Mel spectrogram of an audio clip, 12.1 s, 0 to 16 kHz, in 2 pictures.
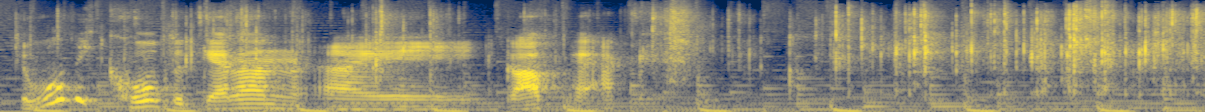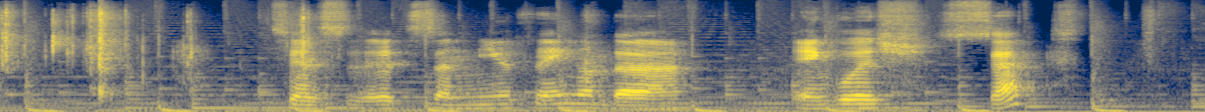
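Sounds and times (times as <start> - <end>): background music with steady beat: 0.0 - 12.0
wrapper crinkling and tearing: 0.5 - 7.7.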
